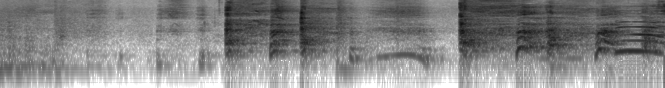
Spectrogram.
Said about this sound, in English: You got me, man. I'm the one coughing this episode.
